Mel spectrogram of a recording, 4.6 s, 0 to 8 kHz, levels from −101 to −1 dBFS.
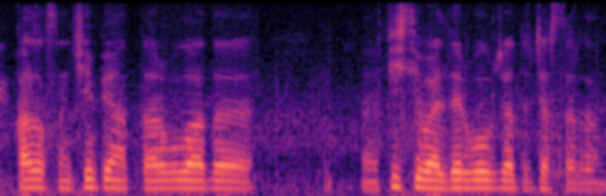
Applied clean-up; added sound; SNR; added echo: none; none; none; none.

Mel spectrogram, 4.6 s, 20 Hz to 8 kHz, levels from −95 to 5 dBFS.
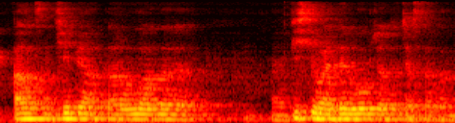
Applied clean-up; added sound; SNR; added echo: none; none; none; reverberation time 1.1 s.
